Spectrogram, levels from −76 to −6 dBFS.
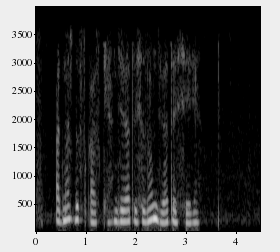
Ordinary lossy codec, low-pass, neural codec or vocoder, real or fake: MP3, 32 kbps; 3.6 kHz; none; real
